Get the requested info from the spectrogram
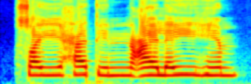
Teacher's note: عین حروف الاظہار میں سے ہے، اظہار کا معنی ہے ظاہر کرنا، اور کیونکہ تنوین کی اصلیت نون ساکن ہے تو ہم یہاں تنوین ظاہر کریں گے اور اسے نون ساکن پڑھیں گے اور بغیر غنہ سے یہ حکم کو ادا کریں گے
